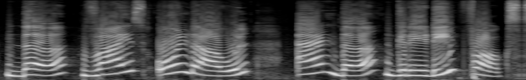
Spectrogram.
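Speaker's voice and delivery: very slow, each word separate, word-by-word. Teacher reads a sentence for learners to repeat, slow, one word at a time. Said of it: "ऐसे धीरे धीरे आप पढ़ने की कोशिश करिए".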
